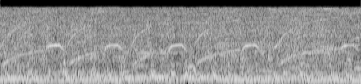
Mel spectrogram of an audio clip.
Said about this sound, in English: Running the siren himself. Yeah, he's got an instant replay like you do. Oh, he's got the button. So he's just sitting there in the golf cart.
